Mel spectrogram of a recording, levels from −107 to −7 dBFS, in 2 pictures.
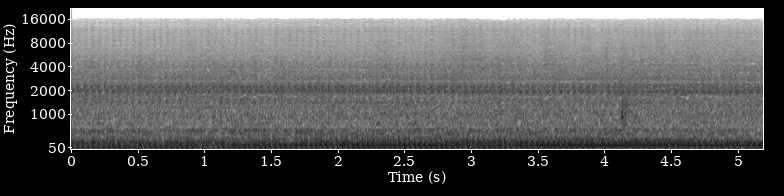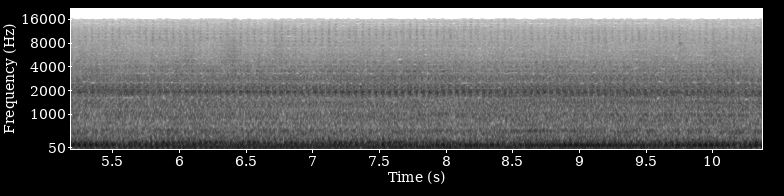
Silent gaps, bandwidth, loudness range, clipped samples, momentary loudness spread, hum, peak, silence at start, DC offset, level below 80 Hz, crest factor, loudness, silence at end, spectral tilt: none; 14 kHz; 1 LU; under 0.1%; 3 LU; none; -8 dBFS; 0 s; under 0.1%; -30 dBFS; 14 dB; -23 LUFS; 0 s; -6.5 dB/octave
